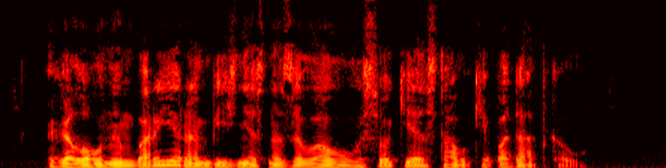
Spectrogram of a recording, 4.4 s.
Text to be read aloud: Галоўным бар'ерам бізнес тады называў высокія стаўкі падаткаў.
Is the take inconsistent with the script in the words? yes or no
yes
